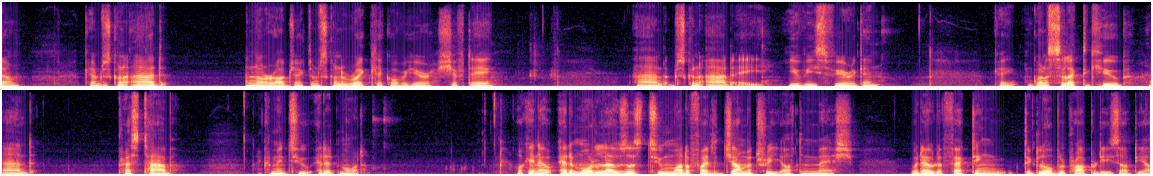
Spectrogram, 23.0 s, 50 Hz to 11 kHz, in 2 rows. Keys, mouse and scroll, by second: 0.2-3.8 drag, 4.2 shift+a, 11.5 Tab.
